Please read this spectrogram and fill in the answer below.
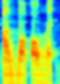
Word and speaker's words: Abomey: Je pars dans l'actuel Bénin, à Abomey, dont la vraie prononciation, m'a-t-on dit, est Agbohomey.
